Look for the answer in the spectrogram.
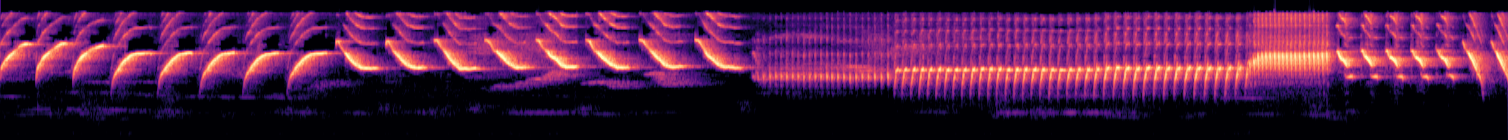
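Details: Canary singing a training song: series of clear downward-swooping whistled notes repeated about four per second, then a lower buzzy rolling trill, a brief higher buzz, and fast chopped whistles at the end.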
